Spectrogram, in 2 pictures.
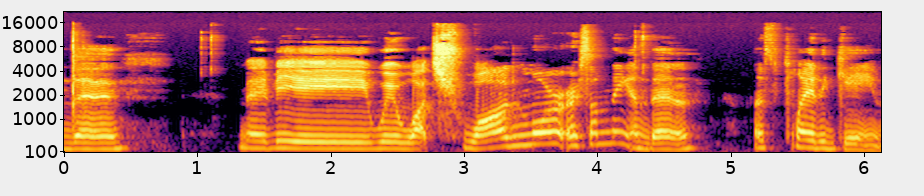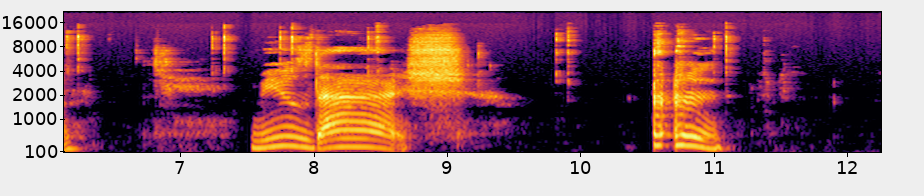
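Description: A young woman talks playfully into a close microphone, with a sing-song voice.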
